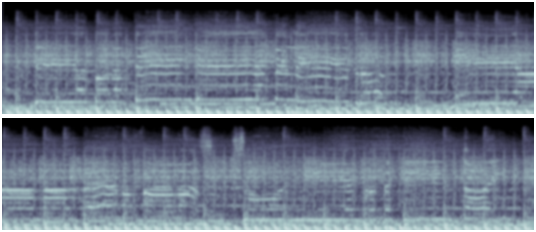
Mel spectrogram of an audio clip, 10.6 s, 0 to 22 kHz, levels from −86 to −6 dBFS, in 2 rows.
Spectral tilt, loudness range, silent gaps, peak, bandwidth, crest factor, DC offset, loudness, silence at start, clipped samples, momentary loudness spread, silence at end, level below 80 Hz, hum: -4.5 dB/octave; 1 LU; none; -6 dBFS; 15 kHz; 12 dB; under 0.1%; -18 LUFS; 0 s; under 0.1%; 1 LU; 0 s; -22 dBFS; none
